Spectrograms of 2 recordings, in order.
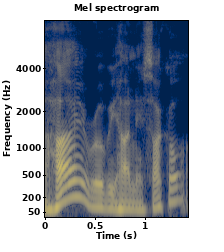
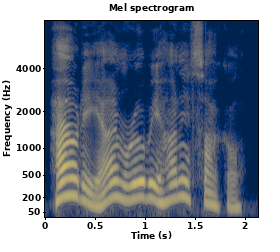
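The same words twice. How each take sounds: First: Said in the usual way. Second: Put-on Western accent, pitched way up, friendly; high-voiced Texan greeting in a Western accent. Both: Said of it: "I was doing a Western accent".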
